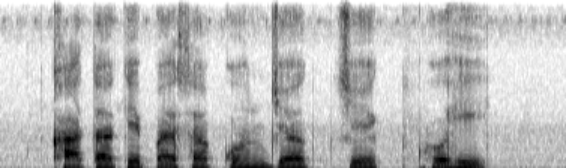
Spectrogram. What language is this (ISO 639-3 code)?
hne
